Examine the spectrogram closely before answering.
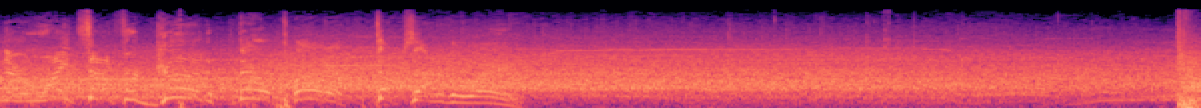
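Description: A large crowd cheers and roars loudly.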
